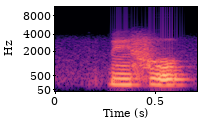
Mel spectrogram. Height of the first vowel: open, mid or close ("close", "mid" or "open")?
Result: close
